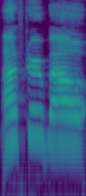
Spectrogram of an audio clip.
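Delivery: talking through a yawn. Narrating a story to listeners, yawning mid-sentence. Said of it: "sorry, I'll keep yawning".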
